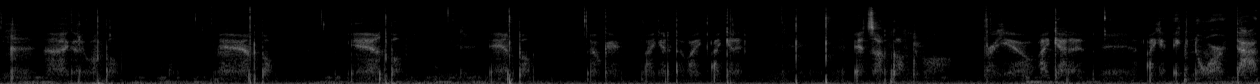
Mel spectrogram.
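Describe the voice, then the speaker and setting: In a whisper, a woman talks at a moderate speed. Her pauses are long and come often. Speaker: role-play content creator. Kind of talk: role-play chat addressed to viewer. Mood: playful, mock apologetic. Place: home room. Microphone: earbuds.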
